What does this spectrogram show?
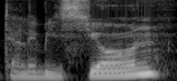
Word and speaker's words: televisión: Okay, and that's one that's different in English, because in English that makes kind of an sound. Television. It's like a I don't even know how you say it in English. It's almost not even an sound anyway. Television. It's like a weird sound, but in Spanish it's a O.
